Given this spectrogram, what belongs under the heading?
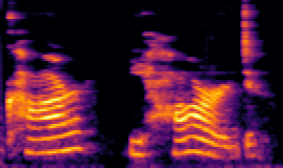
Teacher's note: Esse inglês é não rótico, o R não é pronunciado em pósvocálica · Que tem a característica rótica na variedade General American. Nesta variedade do Received Pronunciation, acontece um alongamento da vogal, e o rótico ele não aparece como característica rótica, né? Ele não aparece a coloração rótica.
